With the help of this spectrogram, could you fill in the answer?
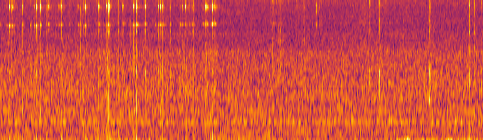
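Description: Fingernails tap on the body and metal spray cap of a blue glass perfume bottle held in both hands. The result is a rapid run of light, dry clicks with very little ring, over a steady low hum, with slightly sharper taps near the end.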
